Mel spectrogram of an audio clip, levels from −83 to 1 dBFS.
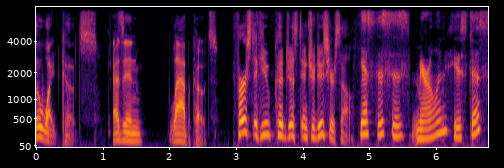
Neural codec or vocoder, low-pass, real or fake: none; 7.2 kHz; real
